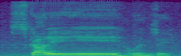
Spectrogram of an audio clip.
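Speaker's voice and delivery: playful stretched name read; drawn-out name. Pretend.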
